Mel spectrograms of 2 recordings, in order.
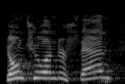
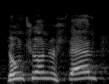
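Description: No difference in how they are said.

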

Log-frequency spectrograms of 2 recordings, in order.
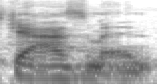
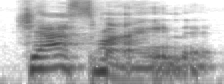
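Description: First: Said in the usual way. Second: "Jasmine" with last syllable like "mine"; wrong long-i ending on "Jasmine"; mispronounced Jasmine. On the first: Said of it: "Oh, it's Jasmine". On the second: Retold or imitated. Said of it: "they were like".

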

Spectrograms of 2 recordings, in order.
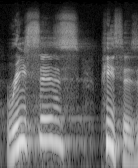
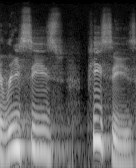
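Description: First: Reese's Pieces with Reese's said as REE-siz, the possessive ending; Reese's Pieces as REE-siz PEE-siz, the proper possessive; correct possessive. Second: Reese's Pieces with Reese's said REE-seez, rhyming with Pieces; slow, drawn-out REE-seez PEE-seez, said the local Ohio way. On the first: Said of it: "It is Reese's family". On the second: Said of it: "we say Reese's Pieces". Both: Shown as a demonstration.

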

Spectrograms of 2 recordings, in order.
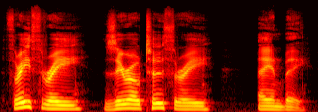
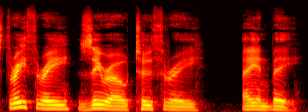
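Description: First: Slowly repeating the case number. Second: Numbers read out slowly; slow dictation. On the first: Union rep repeating the case number slowly for members. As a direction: say it again slowly so they can write it down. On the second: Union rep slowly reading a case number to members. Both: Shown as a demonstration. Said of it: "and here's those numbers".

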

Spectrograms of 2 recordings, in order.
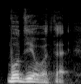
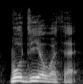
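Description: The two takes are said the same way.

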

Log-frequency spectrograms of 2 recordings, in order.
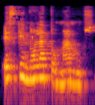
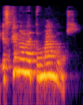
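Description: First: Said in the usual way. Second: "Es que no la tomamos" quoted high, falling on "la"; higher-pitched retelling of "Es que no la tomamos"; high quote. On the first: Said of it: "cuando dice Eri". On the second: Retold or imitated. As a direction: echo Eri's words up high. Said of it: "nos decía Eri".

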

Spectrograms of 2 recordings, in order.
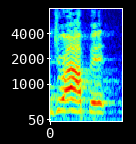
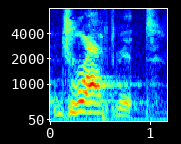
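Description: First: Loud, commanding husband impression; loud mock command to a pet; imitated husband's command. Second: Acted-out pet command; mock dog command. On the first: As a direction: order the dog like a husband. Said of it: "My husband say". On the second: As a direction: imitate an owner giving a command. Imitates owner commanding the dog.

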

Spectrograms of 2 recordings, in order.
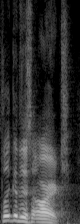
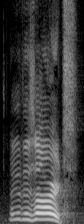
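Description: First: Said in the usual way. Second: Higher, louder admiring exclamation on "art"; excited. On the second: Real, not acted. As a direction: Look at this art, with "art" thrown up high and louder.

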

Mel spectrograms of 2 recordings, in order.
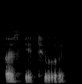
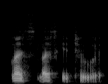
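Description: First: Whispered, much softer. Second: Said in the usual way. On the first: Real, not acted. Whispering to himself as he starts the video. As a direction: breathe it to yourself. Repeats it under his breath. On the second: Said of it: "repeats it whispered".

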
